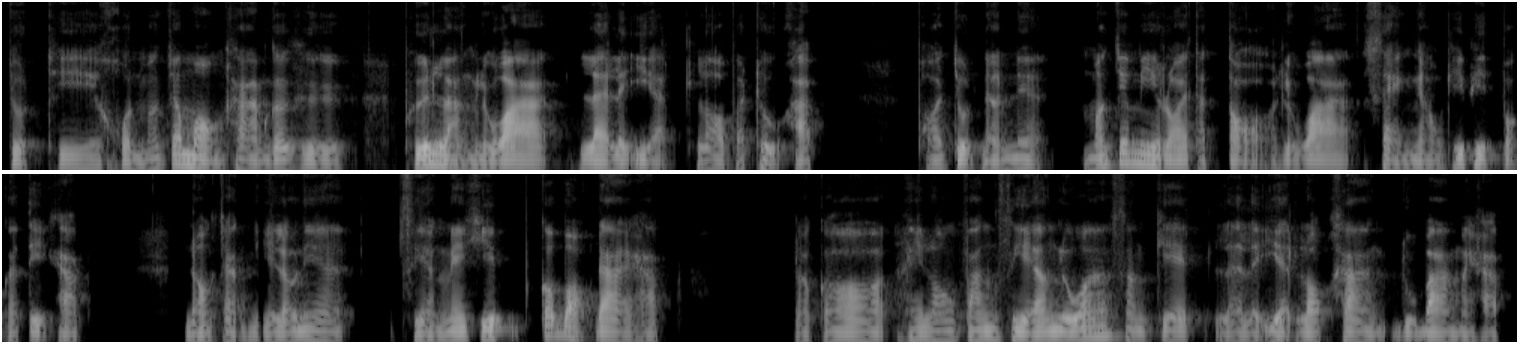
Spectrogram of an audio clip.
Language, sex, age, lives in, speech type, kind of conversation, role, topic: Thai, male, 25-29, Thailand, read, expert-assistant, expert, เวลามีคนแชร์ภาพหรือคลิปเกี่ยวกับปรากฏการณ์แปลกในอวกาศ เราจะเช็กข้อเท็จจริงและที่มาของภาพพวกนี้ได้อย่างไร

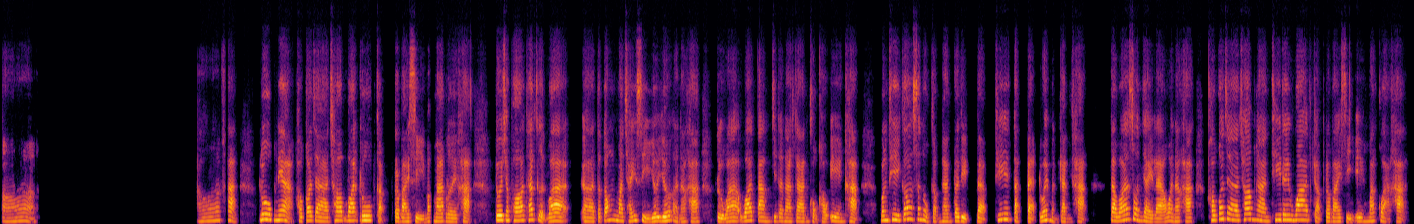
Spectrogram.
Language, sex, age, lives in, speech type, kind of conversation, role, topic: Thai, female, 45-49, Thailand, read, expert-assistant, asker, จะมีกิจกรรมอะไรช่วยให้ครอบครัวเข้าใจอารมณ์กันมากขึ้นไหม?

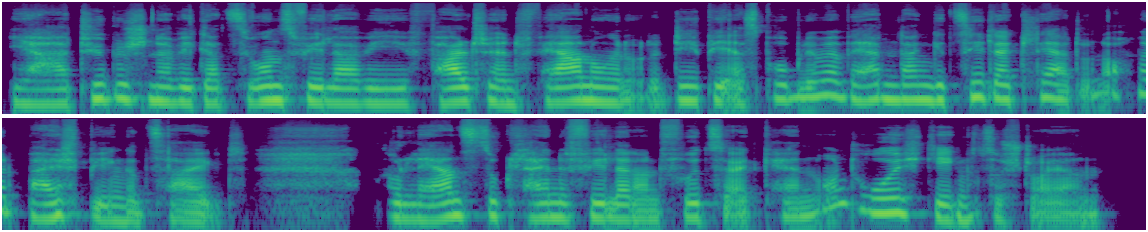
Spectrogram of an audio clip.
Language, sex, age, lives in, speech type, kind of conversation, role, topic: German, female, 65-69, Germany, read, expert-assistant, expert, Welche Bücher, Podcasts oder Webseiten helfen wirklich dabei, sich auf anspruchsvollere Wander- oder Campingabenteuer vorzubereiten?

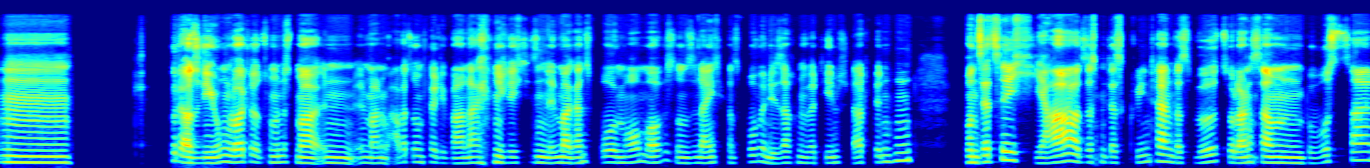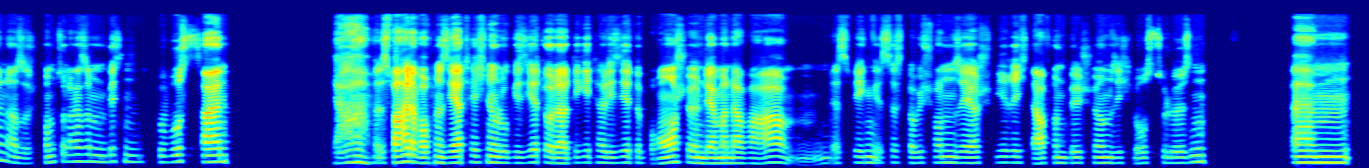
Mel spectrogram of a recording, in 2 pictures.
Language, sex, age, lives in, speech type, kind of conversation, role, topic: German, male, 25-29, Germany, conversation, podcast, guest, Wie beeinflusst Technik die Kommunikation zwischen Jung und Alt?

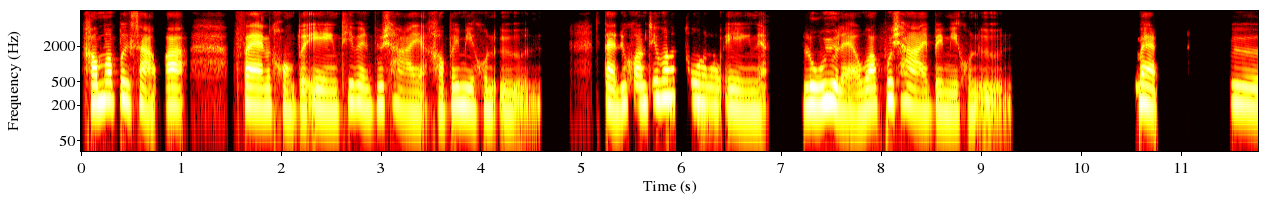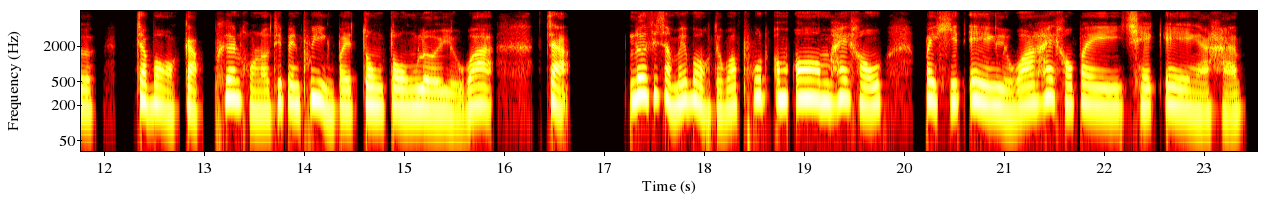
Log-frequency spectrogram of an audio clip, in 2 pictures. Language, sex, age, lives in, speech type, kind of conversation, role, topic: Thai, female, 35-39, Thailand, conversation, podcast, host, คุณชอบคุยตรงๆ หรือชอบคุยอ้อมๆ มากกว่ากัน?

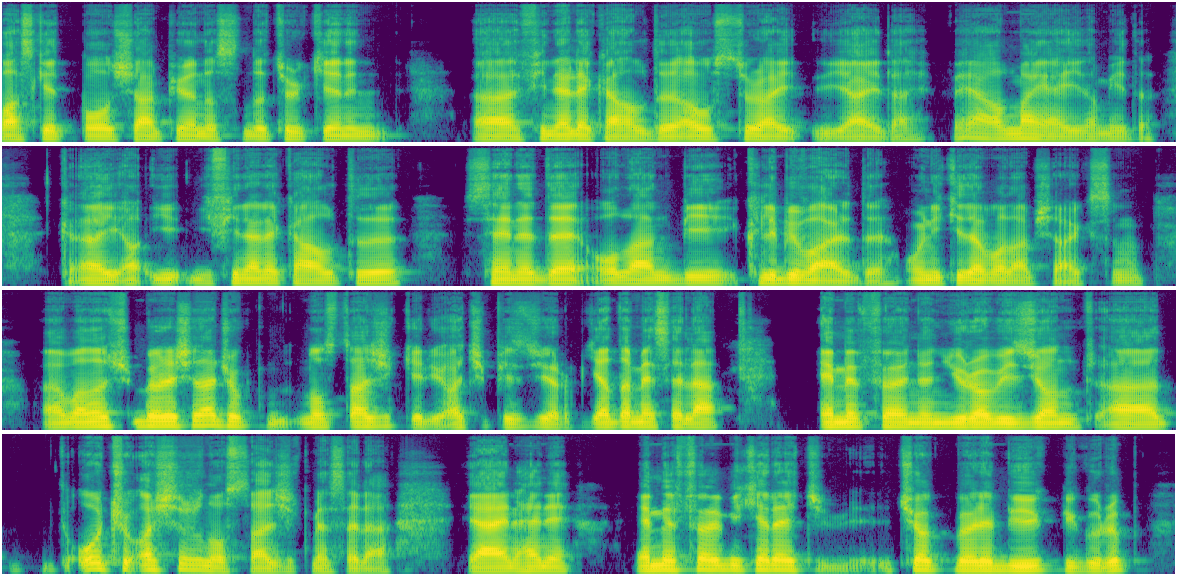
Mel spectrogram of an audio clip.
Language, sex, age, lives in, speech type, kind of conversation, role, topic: Turkish, male, 30-34, Germany, conversation, podcast, guest, Sence nostalji kültürünün popülerliği neden artıyor?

